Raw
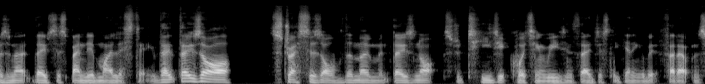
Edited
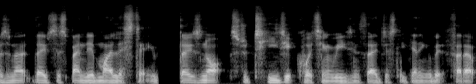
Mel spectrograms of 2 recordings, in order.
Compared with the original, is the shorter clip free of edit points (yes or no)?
no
